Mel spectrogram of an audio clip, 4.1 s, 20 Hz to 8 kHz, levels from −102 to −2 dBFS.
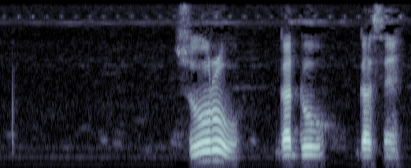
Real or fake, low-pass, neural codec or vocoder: real; 7.2 kHz; none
